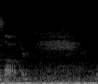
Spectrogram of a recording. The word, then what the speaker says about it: solder: is scient silent yes so I'll pronounce the L and solder when you have a cup of English herbal tea with your salmon that's when I'll do it there is no l in solder soldier that's too much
